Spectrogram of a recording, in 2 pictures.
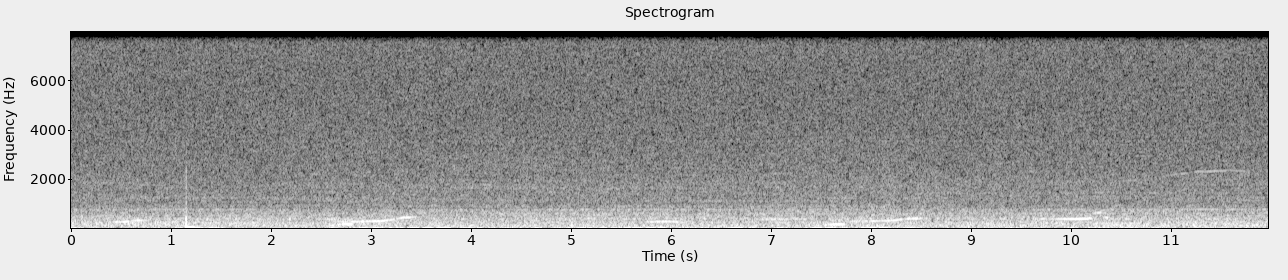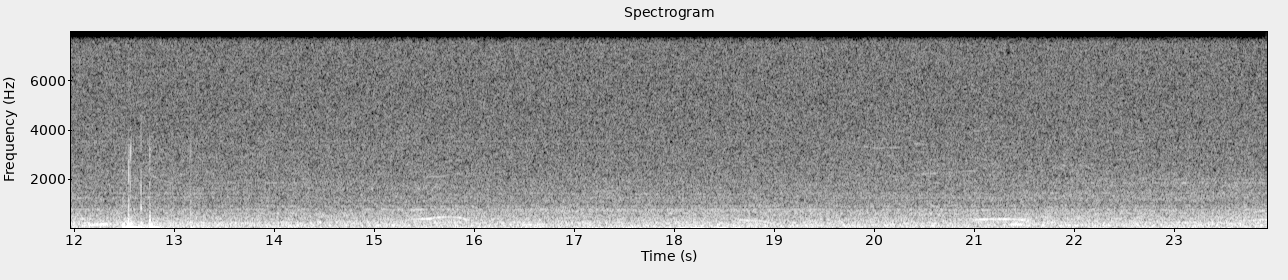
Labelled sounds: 11.2	11.7	humpback whale, 2.3 to 2.4 kHz

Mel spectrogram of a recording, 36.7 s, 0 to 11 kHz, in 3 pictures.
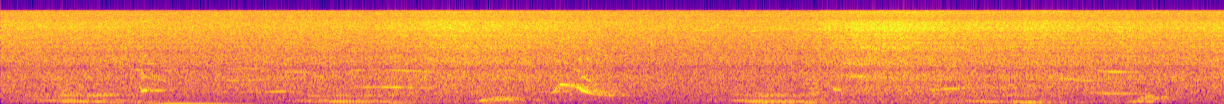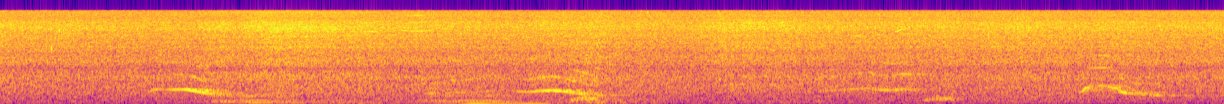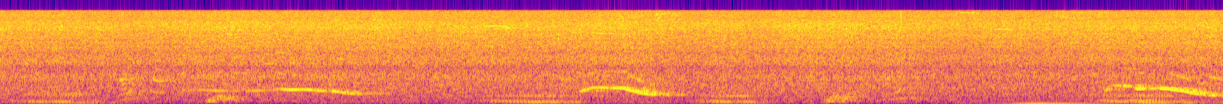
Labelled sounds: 2.3	3.1	humpback whale, 0.94 to 1.2 kHz
8.4	8.7	humpback whale, 1.3 to 1.4 kHz
10.6	11.3	humpback whale, 0.78 to 1.2 kHz
16.2	16.6	Pacific white-sided dolphin, 3.9 to 4.1 kHz
23.1	23.4	humpback whale, 1.1 to 1.2 kHz
29.3	29.6	Pacific white-sided dolphin, 4.2 to 4.7 kHz

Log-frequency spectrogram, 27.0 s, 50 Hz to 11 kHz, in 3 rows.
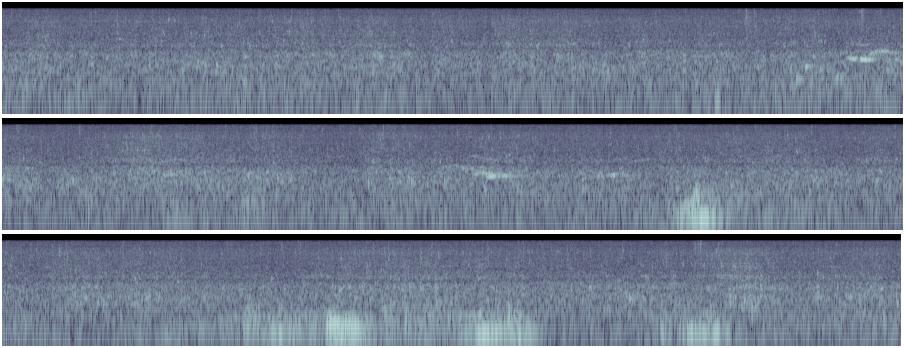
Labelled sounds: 8.7	9.0	humpback whale, 0.84 to 1.2 kHz
13.4	14.0	humpback whale, 0.78 to 1.2 kHz

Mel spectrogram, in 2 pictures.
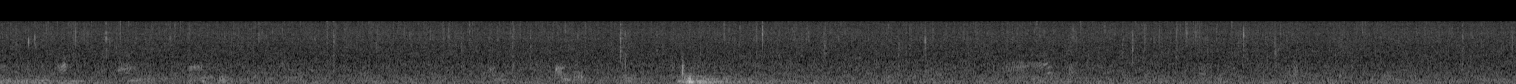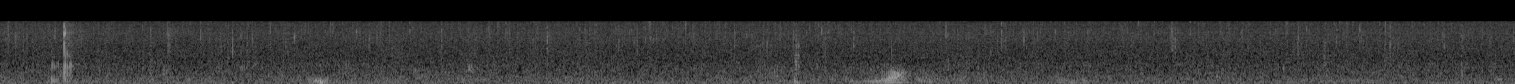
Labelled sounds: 10.1	10.3	humpback whale, 0.78 to 0.91 kHz

